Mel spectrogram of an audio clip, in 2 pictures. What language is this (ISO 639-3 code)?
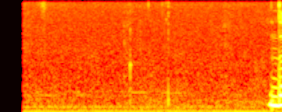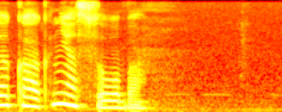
rus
